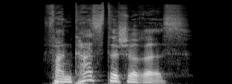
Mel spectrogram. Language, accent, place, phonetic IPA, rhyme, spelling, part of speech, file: German, Germany, Berlin, [fanˈtastɪʃəʁəs], -astɪʃəʁəs, phantastischeres, adjective, De-phantastischeres.ogg
- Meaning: strong/mixed nominative/accusative neuter singular comparative degree of phantastisch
